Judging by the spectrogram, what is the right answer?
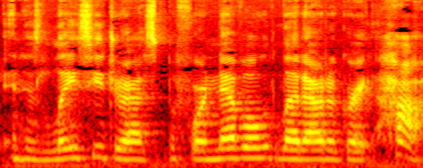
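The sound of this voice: The reading is delivered in an unforced reading voice. That voice carries every line.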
